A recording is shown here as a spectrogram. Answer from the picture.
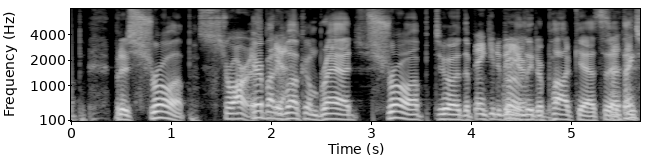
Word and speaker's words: Straarup: South Africa and it's straw up you got to say like a straw up but but it's spelled starup but it's straw upw up everybody welcome Brad straw up to the leader podcast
